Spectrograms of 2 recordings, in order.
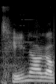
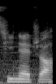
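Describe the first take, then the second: First: The word is read out with German-style sounds. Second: The word is said with English pronunciation. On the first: The speaker calls it wrong. "ich nenne die gerne Teenager. Weil ich habe die vorher auch immer so genannt" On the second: The speaker calls it right. "als ich die englische Aussprache erlernt habe"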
